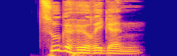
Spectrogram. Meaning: inflection of zugehörig: 1. strong genitive masculine/neuter singular 2. weak/mixed genitive/dative all-gender singular 3. strong/weak/mixed accusative masculine singular 4. strong dative plural
- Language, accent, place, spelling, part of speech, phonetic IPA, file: German, Germany, Berlin, zugehörigen, adjective, [ˈt͡suːɡəˌhøːʁɪɡn̩], De-zugehörigen.ogg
